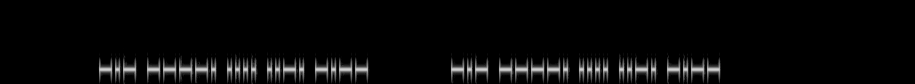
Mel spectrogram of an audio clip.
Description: Morse code, heard as a keyed tone, about 30 wpm, 700 Hz. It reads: K9HFY K9HFY
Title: USA Call Signs - 5 Characters - Repeated 2x - 30wpm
